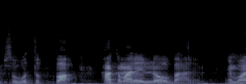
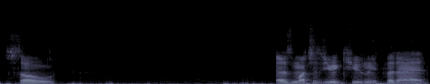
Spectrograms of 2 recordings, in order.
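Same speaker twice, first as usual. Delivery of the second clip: ordinary talk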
